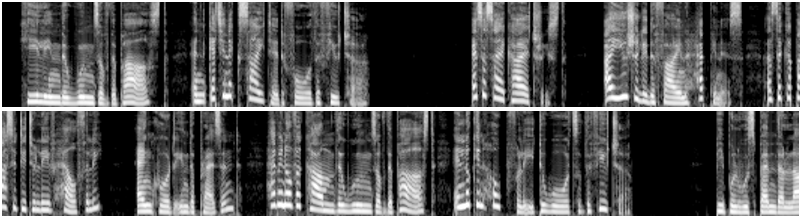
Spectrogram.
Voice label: Non Fiction English Psychology Warm Conversational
